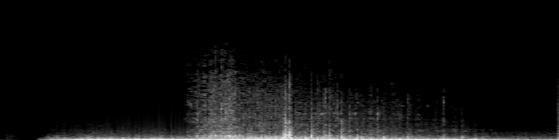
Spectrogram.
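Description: A car's loud low rumble of engine and road noise, starting suddenly just after the start, with a rushing hiss that swells in the middle like a vehicle passing and fades near the end.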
